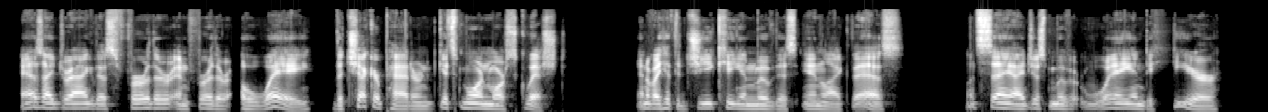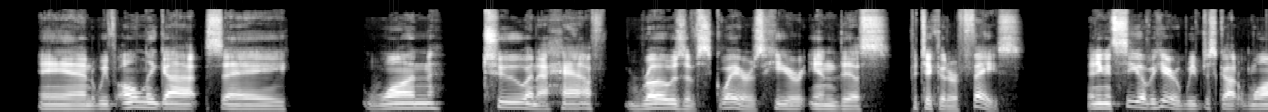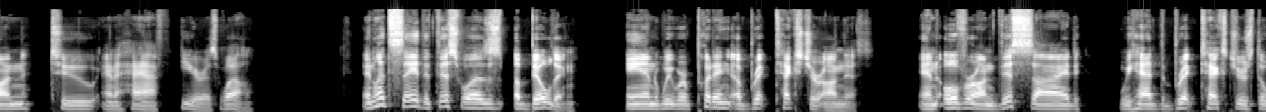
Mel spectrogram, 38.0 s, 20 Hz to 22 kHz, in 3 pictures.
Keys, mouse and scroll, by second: 1.3-2.1 scroll down 2, 2.9 g, 6.8 g, 11.7-12.1 scroll up 3, 12.2 shift+middle click, 12.7 scroll up 1, 13.1 shift+middle click, 14.5 g, 30.9-31.5 scroll down 2, 31.5 middle click, 33.4-34.0 scroll up 2.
